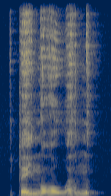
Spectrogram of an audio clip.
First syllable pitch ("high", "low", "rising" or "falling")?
high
